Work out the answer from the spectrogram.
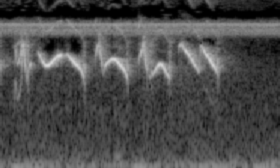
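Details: Paraense-style song of a chestnut-bellied seed finch: a quick run of five or six looping, liquid whistled notes that swoop up and down, with a constant thin electronic whine behind it.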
